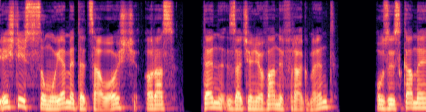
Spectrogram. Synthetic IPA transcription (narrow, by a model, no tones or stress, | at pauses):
jɛɕlʲisːumujɛmɘt̪ɛt̪sa̰wɔɕt͡ɕɔɾas | t̪ːɛnzat͡ɕeɲɔvanɘfɾa̰ɡmɛnt̪ | uzɘskamɘ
